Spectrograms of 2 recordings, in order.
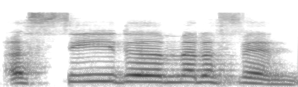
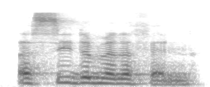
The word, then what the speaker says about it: acetaminophen: Acida menophen. Menophen. You have something in common with the president. You can't pronounce that word. Minophen. Acetaminophen.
